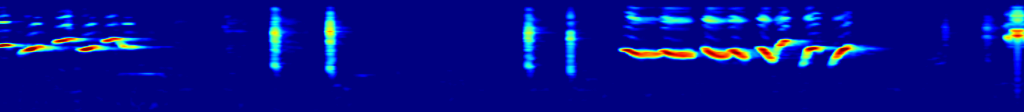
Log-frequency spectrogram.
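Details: Master song of a white-rumped shama for training contest birds, rough 'tembakan kasar' style: wavering mid-pitched warbles, scattered sharp clicks, then a burst of slurred descending whistled notes and a high final note.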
